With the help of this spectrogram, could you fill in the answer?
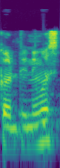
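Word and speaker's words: continuous: अब present कंटिन्यूअस tense को, कंटिन्यूअस का स्पेलिंग याद रखिए, CONTI न्यूअस, NUOUS न्यूअस, न्यूअस करके पढ़ेंगे तो आपको ध्यान रहेगा, लेकिन ये न्यूअस उच्चारण करते हैं इसका।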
